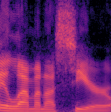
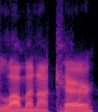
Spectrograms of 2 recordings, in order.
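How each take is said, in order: First: The middle consonant is a soft S sound. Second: The middle consonant is a hard K sound. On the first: "you can do a soft C" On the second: "because it's Latin, hard C"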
